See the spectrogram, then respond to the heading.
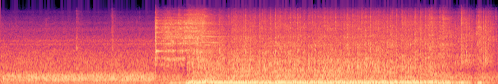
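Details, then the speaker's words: Carbureted engine on a run stand, fired on a cold night with a cheap eBay carburetor: a few clicks, then it catches with a deep rumble, runs unsteadily about four seconds, sags and dies; owner suspects a fuel problem, maybe too much throttle. "son of a bit I think we might have a fuel prompt issue in the gas all the way might be too much in"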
